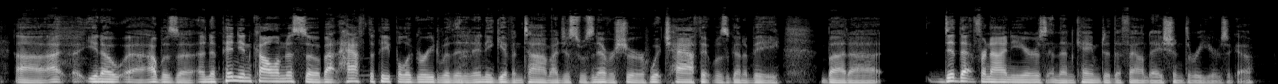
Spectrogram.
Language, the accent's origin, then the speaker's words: English; Dalton, Georgia, United States; also born or lived in Brussels, Belgium / Atlanta; I grew up in Georgia, in, in Dalton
